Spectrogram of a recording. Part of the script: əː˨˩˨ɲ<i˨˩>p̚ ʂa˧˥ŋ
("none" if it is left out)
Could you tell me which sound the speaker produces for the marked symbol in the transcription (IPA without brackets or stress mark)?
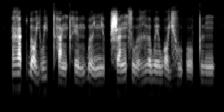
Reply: e˨˩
